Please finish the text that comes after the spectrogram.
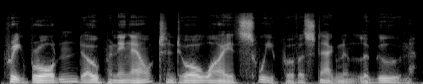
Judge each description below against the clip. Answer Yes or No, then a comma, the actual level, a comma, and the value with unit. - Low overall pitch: Yes, very low, 90 Hz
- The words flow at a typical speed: Yes, average, 185 wpm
